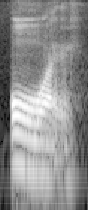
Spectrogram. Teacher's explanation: the first vowel glides onto the second vowel, forming a single syllable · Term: Diphthongs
